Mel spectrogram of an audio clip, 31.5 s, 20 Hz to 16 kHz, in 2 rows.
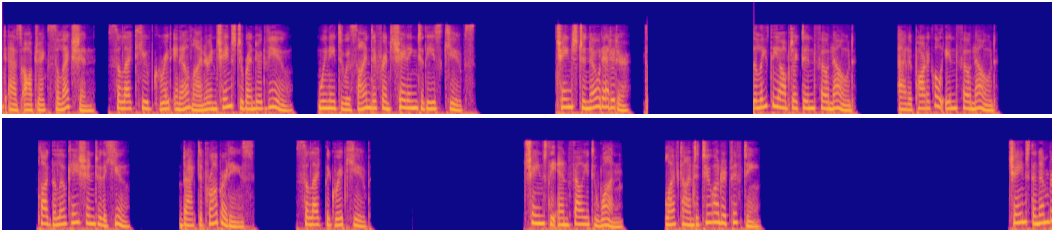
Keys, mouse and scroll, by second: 2.2 click, 4.6 middle click, 4.9 click, 7.6 click, 10.2 click, 11.8 Delete, 13.1 click, 20.2 click, 22.7 click, 25.6 Return, 26.1 click, 27.5-28.9 typing, 29.8 Return, 29.9-30.4 typing, 31.4 Return.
